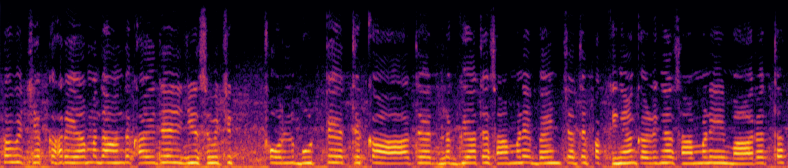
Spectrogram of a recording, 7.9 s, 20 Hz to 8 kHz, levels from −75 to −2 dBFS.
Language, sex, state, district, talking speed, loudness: Punjabi, male, Punjab, Fazilka, 190 wpm, -13 LUFS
